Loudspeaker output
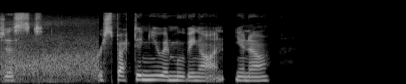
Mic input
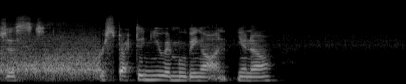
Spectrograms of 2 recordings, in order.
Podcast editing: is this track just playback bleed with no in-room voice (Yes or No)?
Yes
